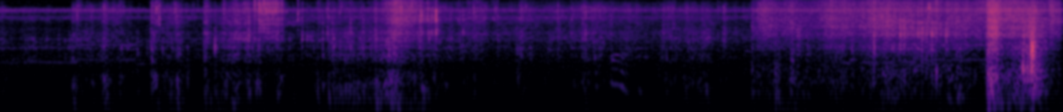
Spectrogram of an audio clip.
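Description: Rustling, scuffing and knocking as a heavy sack of corn cobs in a woven basket is carried up into a wooden truck bed, with a louder knock near the end as the load comes down onto the boards.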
